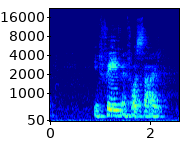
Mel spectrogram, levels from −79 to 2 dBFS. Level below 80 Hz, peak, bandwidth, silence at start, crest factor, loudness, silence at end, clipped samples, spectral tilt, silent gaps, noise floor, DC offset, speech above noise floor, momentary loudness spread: -68 dBFS; -22 dBFS; 18.5 kHz; 0 s; 20 dB; -39 LUFS; 0 s; under 0.1%; -4 dB/octave; none; -62 dBFS; under 0.1%; 23 dB; 13 LU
